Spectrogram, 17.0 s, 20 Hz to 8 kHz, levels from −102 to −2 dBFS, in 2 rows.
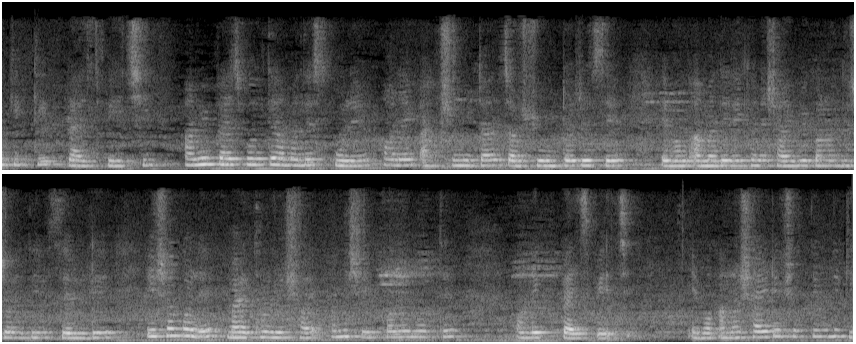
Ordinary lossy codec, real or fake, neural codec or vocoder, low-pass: AAC, 32 kbps; real; none; 7.2 kHz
